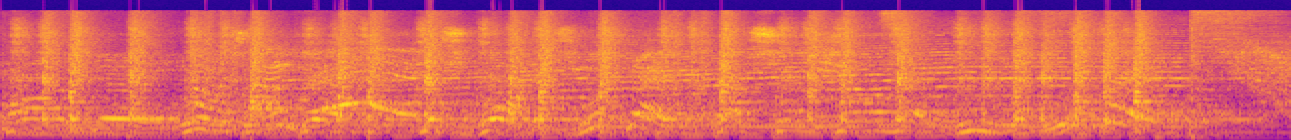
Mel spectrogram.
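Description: Live rock band playing: a drum kit keeps a fast, steady beat under keyboard and electric guitars, with a sliding melodic lead line on top.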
